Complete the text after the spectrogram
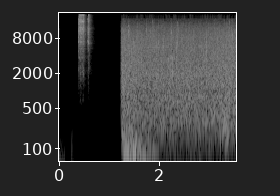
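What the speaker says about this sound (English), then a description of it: "The rain is real loud." In the video game Ancestors: The Humankind Odyssey, after a brief quiet moment with a couple of soft clicks, heavy rain suddenly starts and pours steadily, a loud, dense hiss that fills the rest.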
